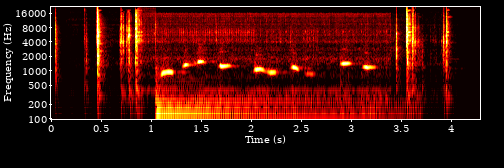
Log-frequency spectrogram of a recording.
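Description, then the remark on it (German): A short placeholder tone played in place of third-party music content, lasting under three seconds: a whistle-like melody of separate notes over a steady low drone, fairly loud, with a few sharp clicks just before and after. “Deswegen hört ihr immer, wenn fremde Musikinhalte kommen würden, diesen Ton.”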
